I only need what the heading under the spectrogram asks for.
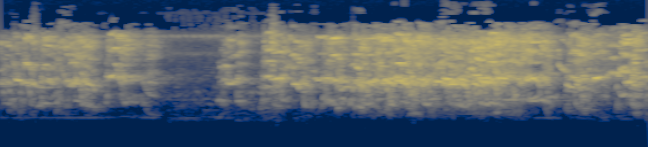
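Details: Harsh, grating squawking from a yellow-faced parrot of central Brazil: rapid rough calls, a short pause near the start, then a dense, steady stream of scratchy notes.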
